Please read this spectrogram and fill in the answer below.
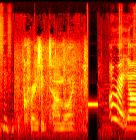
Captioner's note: laughs; beep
